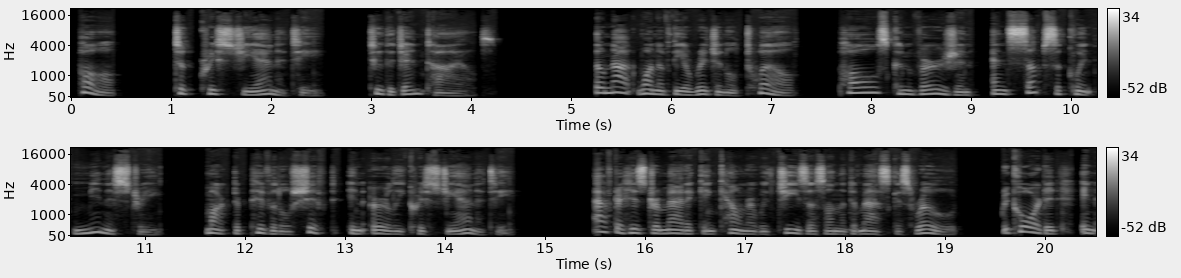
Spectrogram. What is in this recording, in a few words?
Narr; Apostles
